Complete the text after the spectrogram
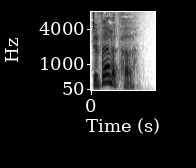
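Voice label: "developer", British English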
